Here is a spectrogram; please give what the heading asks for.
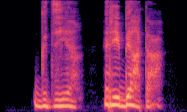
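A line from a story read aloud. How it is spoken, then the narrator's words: Forced, strained words. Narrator (Russian): выдавила я из себя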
